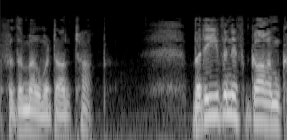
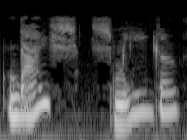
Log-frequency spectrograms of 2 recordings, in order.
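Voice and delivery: much higher, slow cooing creature; creepy self-praise; 10 semitones higher, much slower than usual. A narrator's reading. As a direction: coo your own name like a pet. Gollum praising himself.

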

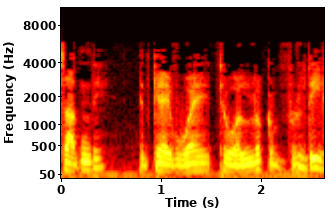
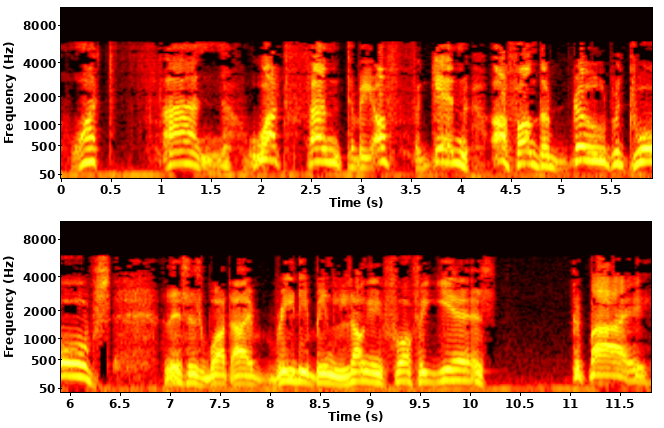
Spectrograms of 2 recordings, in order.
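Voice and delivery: high, delighted hobbit voice; bursting with joy to be off; excited hobbit; 7 semitones higher, slower than usual. Acted. Bilbo excited to leave.

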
